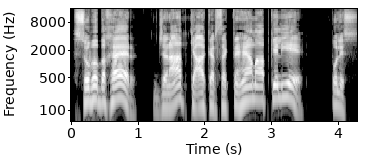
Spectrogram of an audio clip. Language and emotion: Urdu, happy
